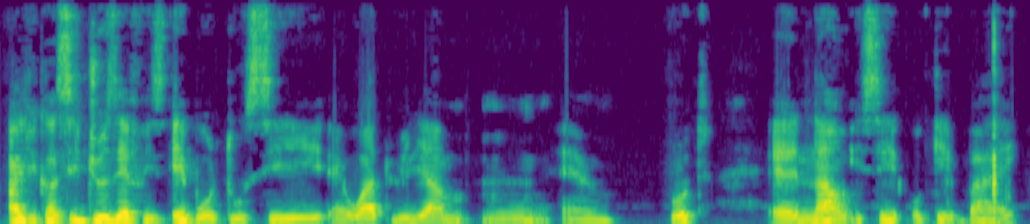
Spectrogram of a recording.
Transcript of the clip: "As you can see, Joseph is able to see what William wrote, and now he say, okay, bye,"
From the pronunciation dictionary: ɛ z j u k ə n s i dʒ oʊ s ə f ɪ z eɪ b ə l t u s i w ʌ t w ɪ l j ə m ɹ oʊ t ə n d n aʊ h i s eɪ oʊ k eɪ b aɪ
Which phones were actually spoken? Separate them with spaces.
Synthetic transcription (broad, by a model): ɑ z j u k ə n s i dʒ oʊ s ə f ɪ z eɪ b ə l t u s i w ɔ t w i l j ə m ɹ oʊ t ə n n aʊ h i s eɪ oʊ k eɪ b aɪ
